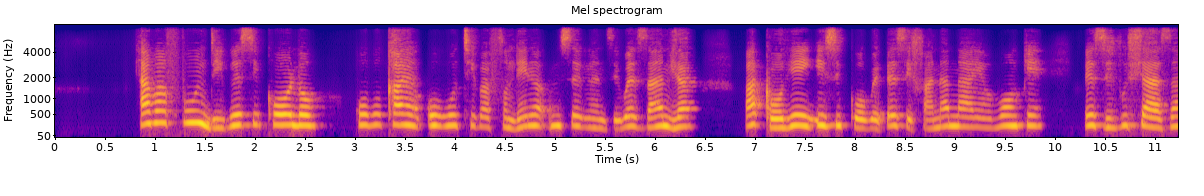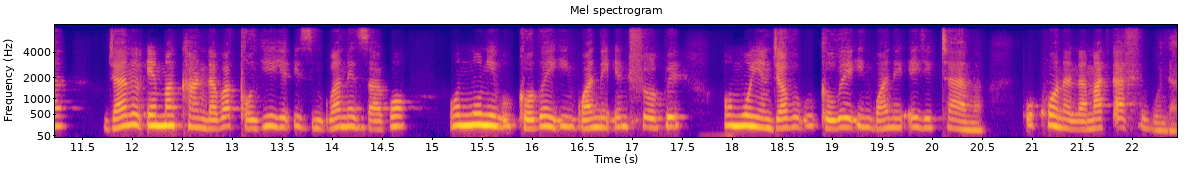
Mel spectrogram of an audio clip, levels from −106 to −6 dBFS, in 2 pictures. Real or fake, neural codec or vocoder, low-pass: fake; codec, 16 kHz, 0.5 kbps, X-Codec, HuBERT features, trained on balanced general audio; 7.2 kHz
